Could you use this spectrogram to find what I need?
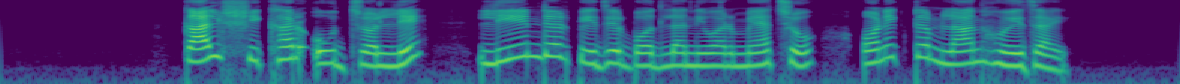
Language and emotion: Bengali, neutral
